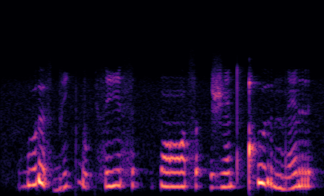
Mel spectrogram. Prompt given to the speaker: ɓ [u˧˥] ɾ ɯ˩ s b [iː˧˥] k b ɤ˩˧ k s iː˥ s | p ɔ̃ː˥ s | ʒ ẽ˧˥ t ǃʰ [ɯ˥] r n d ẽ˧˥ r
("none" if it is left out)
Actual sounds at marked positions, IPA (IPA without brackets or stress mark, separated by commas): u˧˥, iː˧˥, u˥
